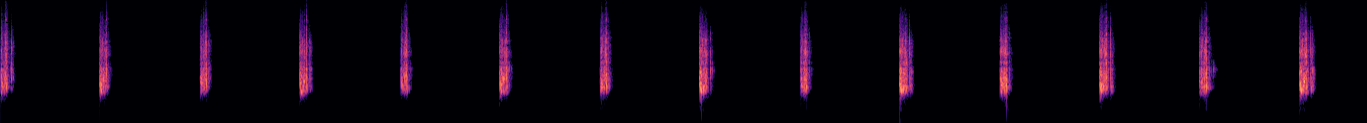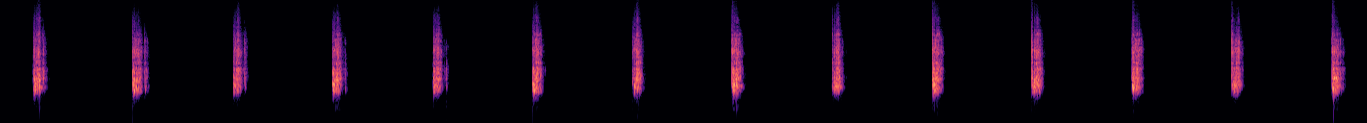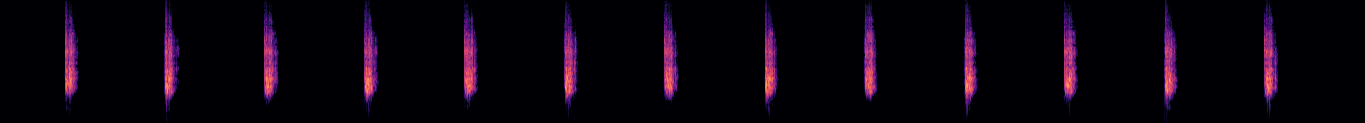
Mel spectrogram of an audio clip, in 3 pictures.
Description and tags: clock ticking - atmo
Some Fieldrecordings i did during my holidays in sweden
Its already edited. You only have to cut the samples on your own.
For professional Sounddesign/Foley just hit me up.
clockwork, narrow, ambience, ticking, quiet, ticks, time, tac, wall-clock, clock, field-recording, hour, little, tick-tock, tic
